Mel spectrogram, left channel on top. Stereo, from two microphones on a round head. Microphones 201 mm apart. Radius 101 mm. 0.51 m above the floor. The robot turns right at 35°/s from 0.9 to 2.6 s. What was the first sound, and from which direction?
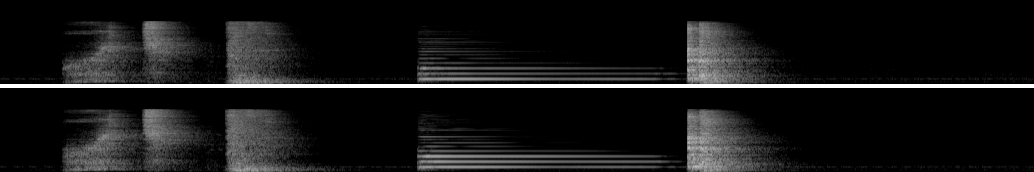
Throat clearing, 20° left (ahead or behind).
